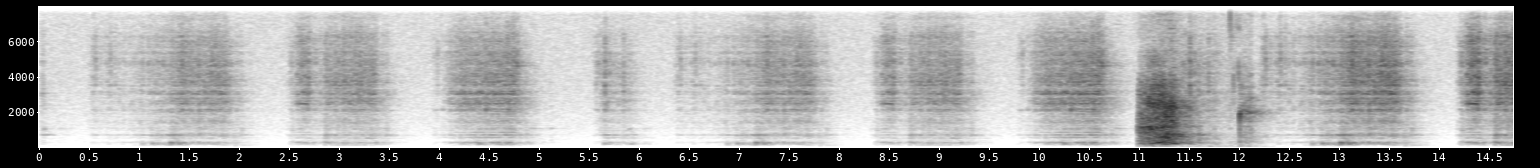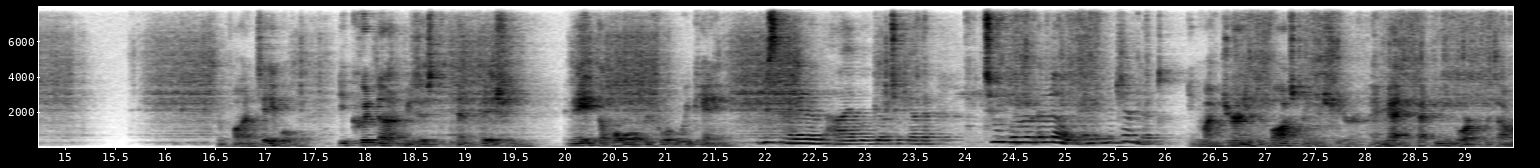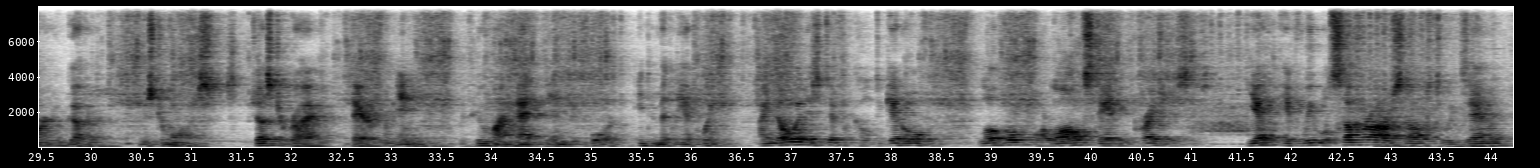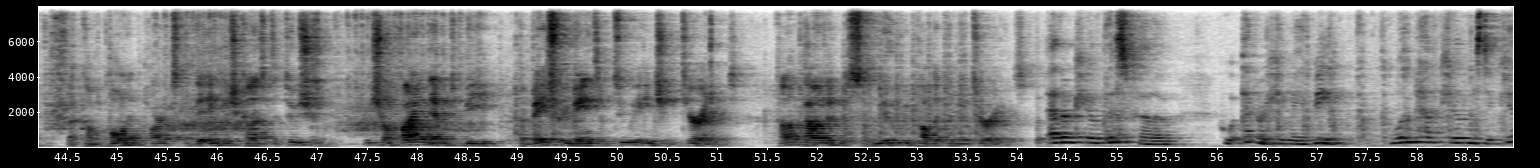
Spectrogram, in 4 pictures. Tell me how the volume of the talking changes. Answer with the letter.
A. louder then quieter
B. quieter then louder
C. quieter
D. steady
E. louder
D.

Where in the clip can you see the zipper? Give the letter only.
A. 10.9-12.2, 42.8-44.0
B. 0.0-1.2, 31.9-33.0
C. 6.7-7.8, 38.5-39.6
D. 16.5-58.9
A.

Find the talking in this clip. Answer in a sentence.
You can hear the talking from 16.5 to 58.9 s.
